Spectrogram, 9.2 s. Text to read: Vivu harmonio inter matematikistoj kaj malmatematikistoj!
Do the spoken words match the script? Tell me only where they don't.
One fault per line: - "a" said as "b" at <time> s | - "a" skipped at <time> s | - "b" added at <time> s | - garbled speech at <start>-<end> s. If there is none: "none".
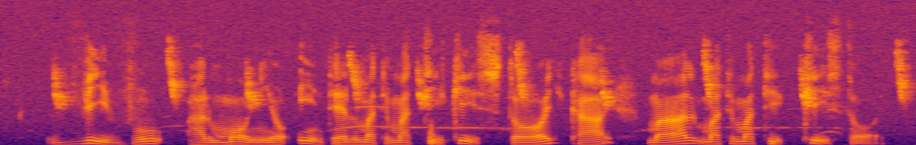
none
